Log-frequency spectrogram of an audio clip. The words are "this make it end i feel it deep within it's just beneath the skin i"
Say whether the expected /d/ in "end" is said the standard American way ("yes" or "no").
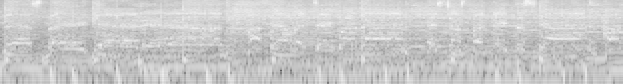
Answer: no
